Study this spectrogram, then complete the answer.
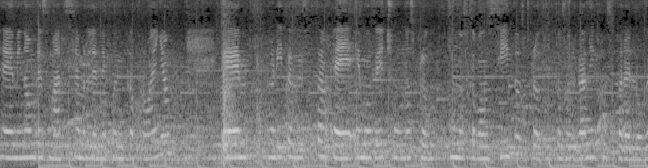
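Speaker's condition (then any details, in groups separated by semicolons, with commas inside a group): No condition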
